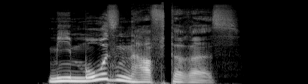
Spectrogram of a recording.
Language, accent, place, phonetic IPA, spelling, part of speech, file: German, Germany, Berlin, [ˈmimoːzn̩haftəʁəs], mimosenhafteres, adjective, De-mimosenhafteres.ogg
- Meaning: strong/mixed nominative/accusative neuter singular comparative degree of mimosenhaft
